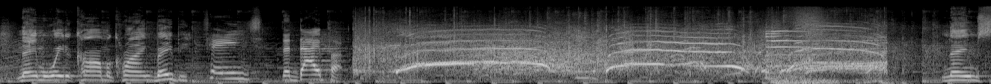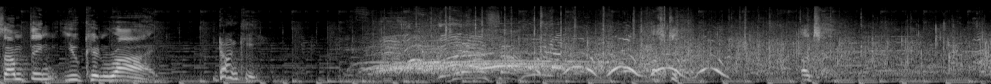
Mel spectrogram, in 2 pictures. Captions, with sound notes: - Name a way to calm a crying, baby. - Change the diaper. (screaming) (audience applauding) - Name something you can ride. - Donkey. (audience cheering)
